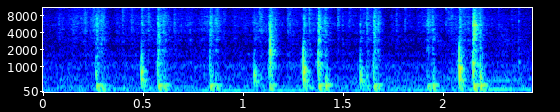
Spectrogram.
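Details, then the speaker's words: Mercedes-Benz W212 E350 front suspension: quick, hollow knocks in uneven pairs, a clunk from a worn sway bar link on one side; fixed by replacing the link. "sounds a little bit like this what i found it to be is actually the sway bar linkage okay and you can see on one side this side is good and then on this side is the noise side okay"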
